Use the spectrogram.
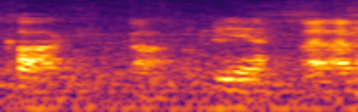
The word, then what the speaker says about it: Coq: I don't know how to pronounce it. COQ. It's pronounced COQ.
